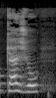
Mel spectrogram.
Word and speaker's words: cageots: a voilà quelques exemples tu as par exemple le mot cageots tu vois qu'à jour j'ai eu au thé attention il ne faut pas prononcer le thé finale d'accord cageots maintenant la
